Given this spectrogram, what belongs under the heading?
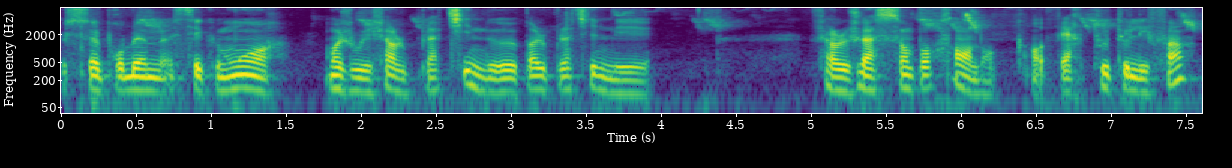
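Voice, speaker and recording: Speaking at a moderate pace in a dark, medium-pitched voice, with a little hiss or hum in the recording, a man hosts a casual gaming vlog. He rambles hesitantly, leans on fillers, and keeps saying "les gars" to his viewers.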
